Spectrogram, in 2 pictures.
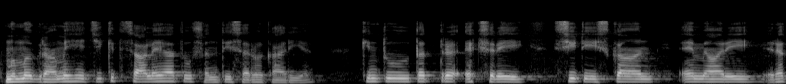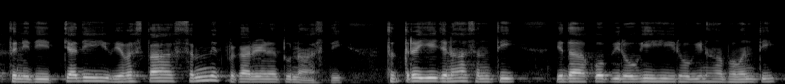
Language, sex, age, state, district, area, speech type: Sanskrit, male, 18-30, Rajasthan, Jodhpur, rural, spontaneous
